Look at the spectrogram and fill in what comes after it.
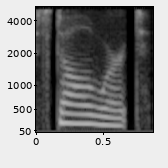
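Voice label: "stalwart", US English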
